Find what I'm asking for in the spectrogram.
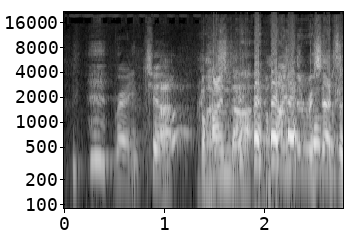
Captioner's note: overlapping chattering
